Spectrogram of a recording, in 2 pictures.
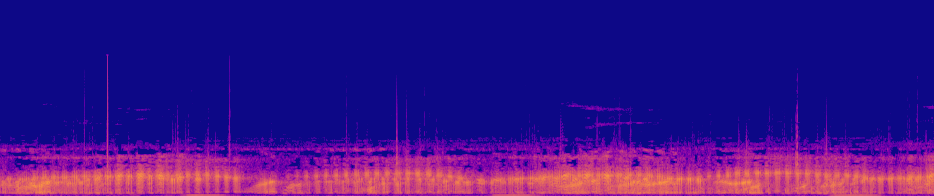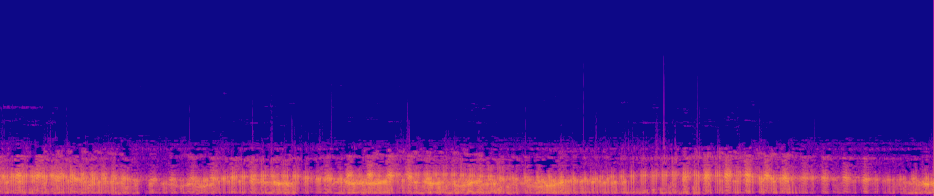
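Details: Frog. Many frogs croak together in a thick, rasping chorus that rises and falls in rolling waves. A few short, deep tones break in below the chorus now and then.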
